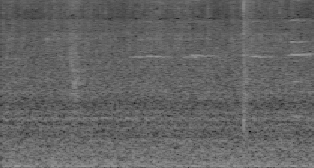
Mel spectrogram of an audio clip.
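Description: Steady low mechanical rumble, with a few faint short high tones and two light clicks over it.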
